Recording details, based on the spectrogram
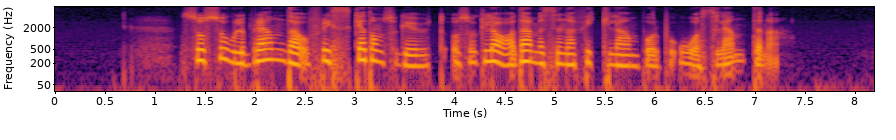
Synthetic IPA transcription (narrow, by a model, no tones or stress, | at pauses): sɔsuːlbɾɛnd̪aɔ̰fɾɪskad̪ɔmsoːɡʉ̟ːt̪ɔsɔɡlɑːd̪amed̪siːnafɪkːlampʊɾpʰɔʔoːslɛ̰nt̪ə̰ɳa̰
